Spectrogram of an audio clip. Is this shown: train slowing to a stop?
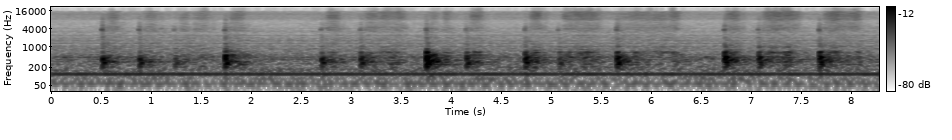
no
